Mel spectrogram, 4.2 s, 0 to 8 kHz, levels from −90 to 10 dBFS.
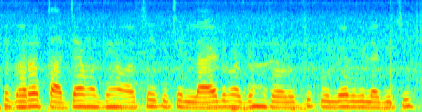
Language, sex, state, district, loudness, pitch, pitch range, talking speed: Odia, male, Odisha, Khordha, -14 LUFS, 155 Hz, 145-165 Hz, 170 wpm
